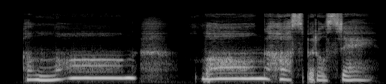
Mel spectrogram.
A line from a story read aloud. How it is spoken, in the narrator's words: she said in a voice just above a whisper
